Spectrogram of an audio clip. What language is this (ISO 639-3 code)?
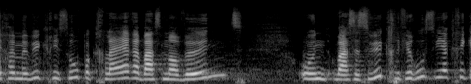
gsw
